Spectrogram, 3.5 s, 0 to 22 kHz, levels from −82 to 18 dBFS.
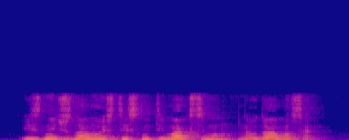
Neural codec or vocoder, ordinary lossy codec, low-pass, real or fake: none; MP3, 48 kbps; 7.2 kHz; real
